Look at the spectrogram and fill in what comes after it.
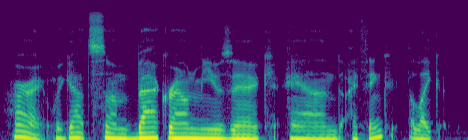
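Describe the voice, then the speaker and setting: Speaking quietly and at a fairly slow pace, a man has a dark, mellow tone. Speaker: livestream host, 3D artist. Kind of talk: casual livestream tutorial.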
